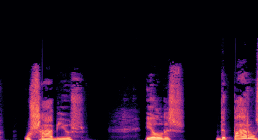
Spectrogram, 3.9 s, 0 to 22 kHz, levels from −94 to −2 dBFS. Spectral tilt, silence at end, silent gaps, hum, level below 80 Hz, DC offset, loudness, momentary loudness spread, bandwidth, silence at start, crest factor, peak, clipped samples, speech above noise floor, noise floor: -5.5 dB/octave; 0 s; none; none; -46 dBFS; under 0.1%; -17 LUFS; 17 LU; 12 kHz; 0.35 s; 16 dB; -2 dBFS; under 0.1%; 49 dB; -65 dBFS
